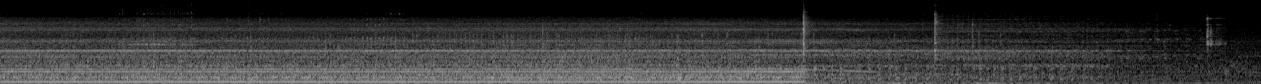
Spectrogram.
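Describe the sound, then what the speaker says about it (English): Machine tool drilling a small spotting dimple in an engine flywheel part with a number 29 drill, a steady whirring hum for about eight seconds that then stops, leaving faint rattles and a few sharp clicks. "just use it as a spotting drill to make a little dimple in this"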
